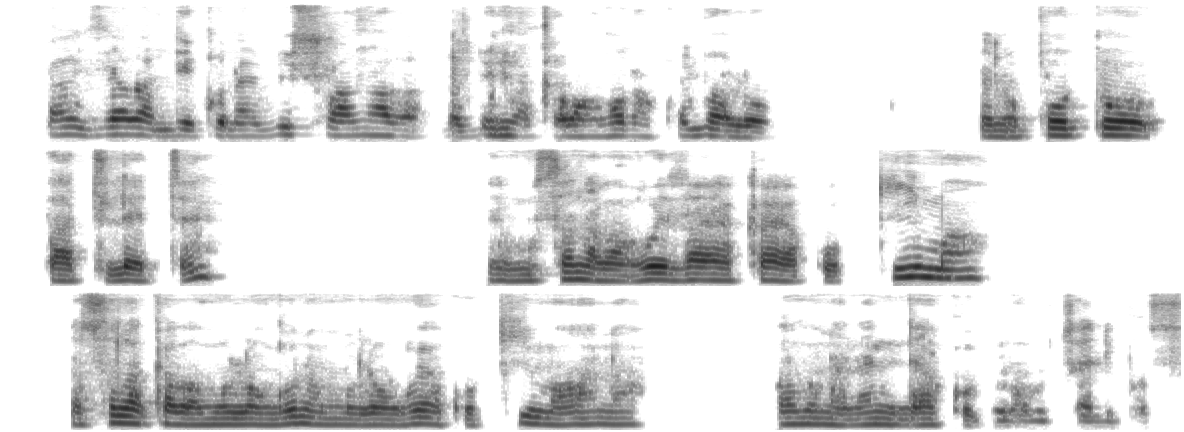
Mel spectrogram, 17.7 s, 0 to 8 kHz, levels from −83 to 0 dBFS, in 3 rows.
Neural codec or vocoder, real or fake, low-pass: vocoder, 44.1 kHz, 128 mel bands, Pupu-Vocoder; fake; 7.2 kHz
